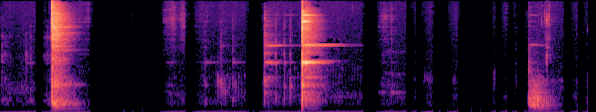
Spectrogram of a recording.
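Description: A glass clinks a few times while someone drinks water: sharp, bright taps at irregular moments, one ringing a little longer, with quiet gaps between and no talking.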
